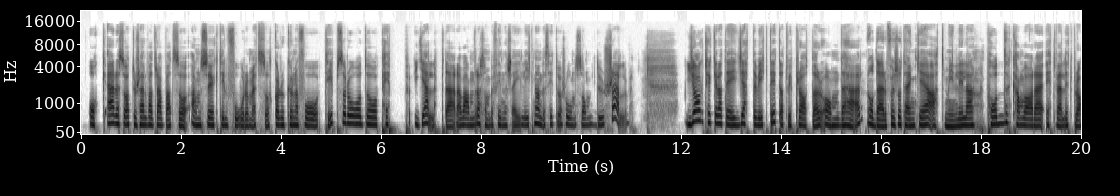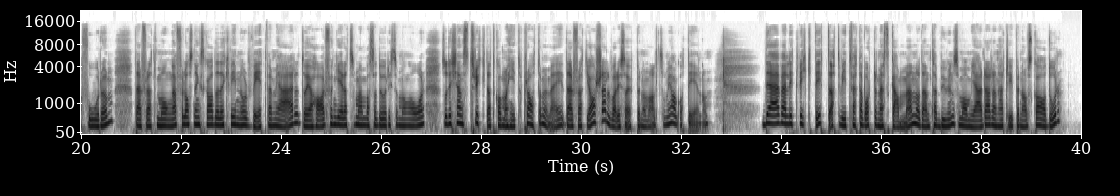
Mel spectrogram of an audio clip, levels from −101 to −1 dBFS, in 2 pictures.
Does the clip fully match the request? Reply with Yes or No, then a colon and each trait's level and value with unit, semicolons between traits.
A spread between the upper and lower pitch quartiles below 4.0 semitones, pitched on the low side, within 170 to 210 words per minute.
No: average, 3.2 semitones; high, 215 Hz; average, 190 wpm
